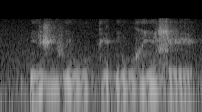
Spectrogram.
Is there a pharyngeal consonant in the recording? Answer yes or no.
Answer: no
